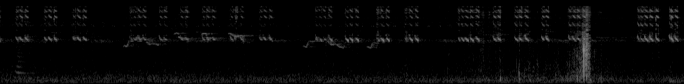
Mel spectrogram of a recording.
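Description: A grasshopper stridulates in quick, high, scratchy pulses, repeated in steady bursts.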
